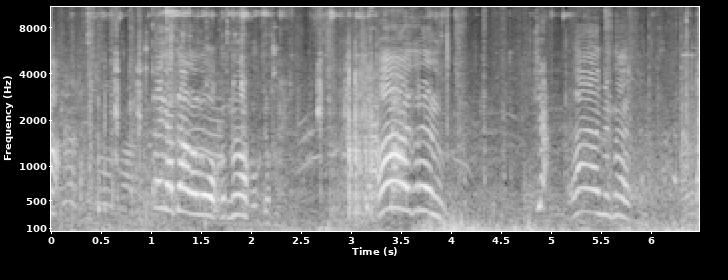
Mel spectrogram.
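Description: A man shouting short calls at a pair of draft horses hitched to a log, three loud rising-and-falling shouts about two seconds apart, with harness chains clinking between them.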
